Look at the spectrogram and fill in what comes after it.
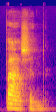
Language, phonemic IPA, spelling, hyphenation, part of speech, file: Dutch, /ˈpaːsə(n)/, Pasen, Pa‧sen, proper noun, Nl-Pasen.ogg
- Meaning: Easter, the major Christian feast commemorating the Resurrection of Christ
